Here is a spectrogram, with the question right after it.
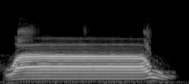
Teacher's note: এখানে দেখেন সাইডে লেখা রয়েছে দুই ঠোঁট গোল করে ওয়াও, দুই ঠোঁট গোল করে ওয়াও। মানে ওয়াও যখন আমরা পড়বো তখন আমাদের ঠোঁট একদম গোল থাকবে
